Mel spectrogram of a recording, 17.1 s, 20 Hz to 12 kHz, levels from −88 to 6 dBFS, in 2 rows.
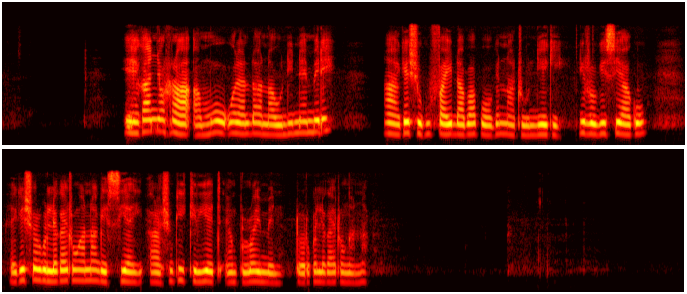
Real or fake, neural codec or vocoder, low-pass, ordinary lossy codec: real; none; 7.2 kHz; none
